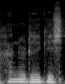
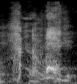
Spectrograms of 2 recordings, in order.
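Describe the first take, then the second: First: It is said calmly, in an ordinary way. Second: It is said explosively, bursting out forcefully.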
